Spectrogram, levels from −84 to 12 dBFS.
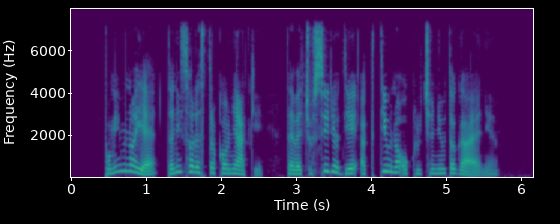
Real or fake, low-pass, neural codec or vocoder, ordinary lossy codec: real; 7.2 kHz; none; none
